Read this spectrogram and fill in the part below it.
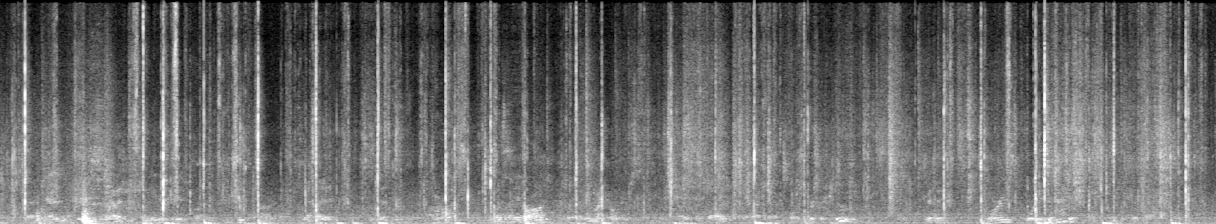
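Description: Fingers riffle through a small stack of playing cards.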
